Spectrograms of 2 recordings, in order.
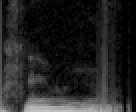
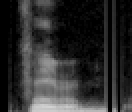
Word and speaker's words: forum: We wanted to start this program only for to be an open forum, so we can. What's the pronunciation? Is forum or forium or forum? Forum.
